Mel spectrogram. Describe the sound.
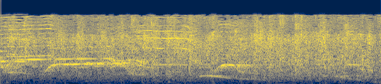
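A church audience applauds and acclaims the Lord with loud, sustained clapping. Voices call out and cheer over the clapping in rising and falling shouts.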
